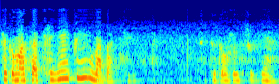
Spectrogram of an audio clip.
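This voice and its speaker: A frightened young French war bride in an old radio drama. She talks very fast in agitated bursts. The sound is narrow and muffled, with some hiss. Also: fairly high pitch, lively intonation. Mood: shaken.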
